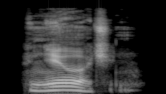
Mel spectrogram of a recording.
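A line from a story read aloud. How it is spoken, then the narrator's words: Through clenched teeth. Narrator (Russian): процедил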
